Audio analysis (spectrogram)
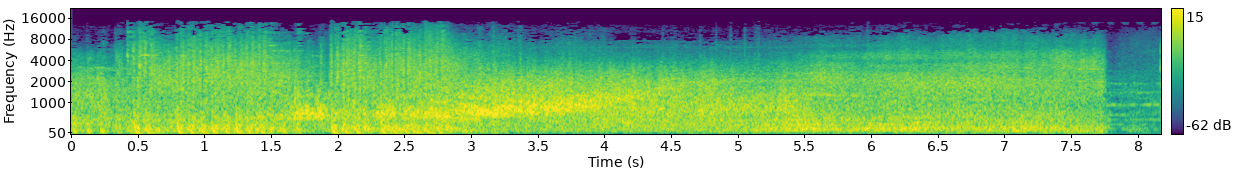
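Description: airplane flying overhead

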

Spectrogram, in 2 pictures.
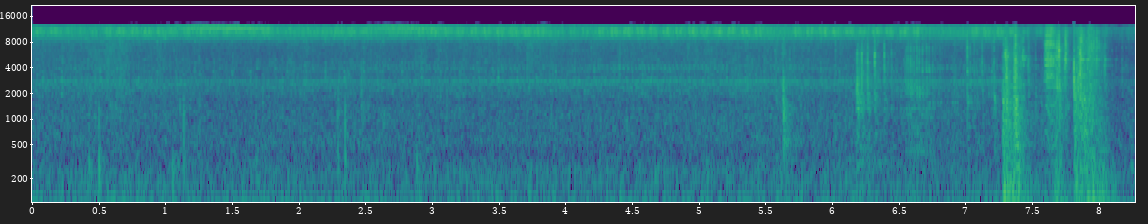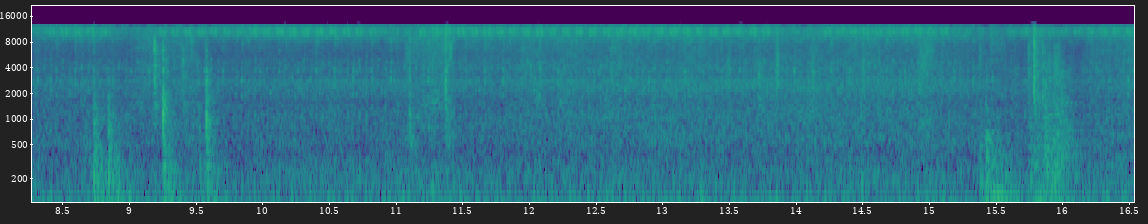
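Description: door being locked

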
